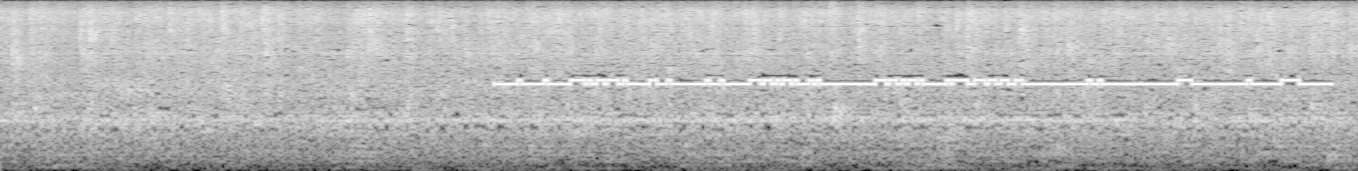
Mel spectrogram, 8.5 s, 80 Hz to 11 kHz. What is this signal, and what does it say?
RTTY (45.45 baud, 170 Hz shift), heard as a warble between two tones, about 2200 Hz centre, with the noise of a restroom. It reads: CQ DX DE I9T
